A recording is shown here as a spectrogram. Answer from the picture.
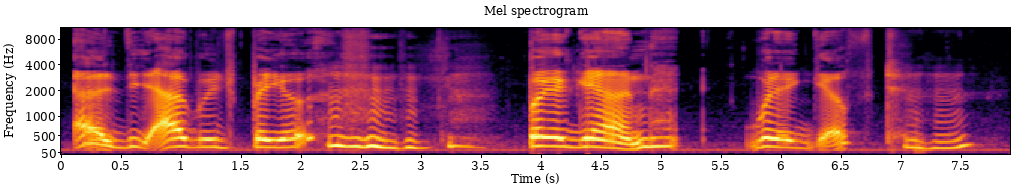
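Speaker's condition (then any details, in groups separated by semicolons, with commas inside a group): Cerebral palsy; affects speech, wheelchair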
